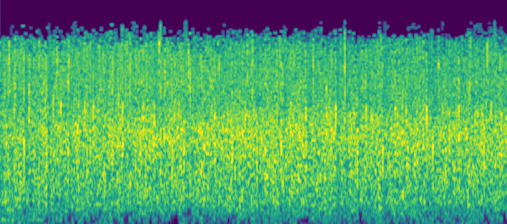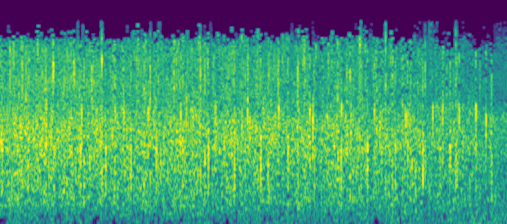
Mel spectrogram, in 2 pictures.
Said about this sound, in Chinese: 所以我请大家再一次以热烈的掌声来感恩。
